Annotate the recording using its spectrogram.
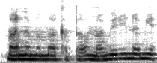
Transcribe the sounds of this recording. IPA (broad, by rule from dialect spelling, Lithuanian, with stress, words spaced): ˈmɑːnɐ mɐˈmɐ kɐp jɛʊ ˈnʊmʲɪrʲeː nɐˈmʲiɛ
